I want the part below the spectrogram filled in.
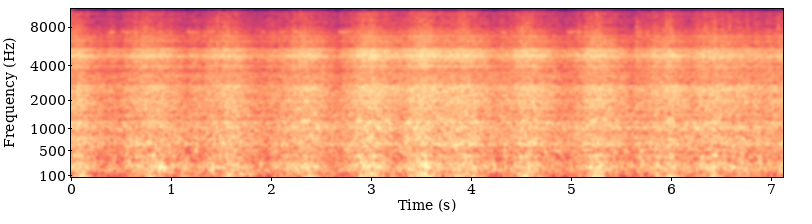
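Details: Suburban hard to start after overheating, only on the first cold start. Slow cranking wavers about 1.5 times a second for several seconds before it finally catches, with a small backfire after starting.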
